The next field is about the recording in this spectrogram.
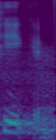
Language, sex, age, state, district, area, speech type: Hindi, female, 18-30, Madhya Pradesh, Gwalior, rural, spontaneous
